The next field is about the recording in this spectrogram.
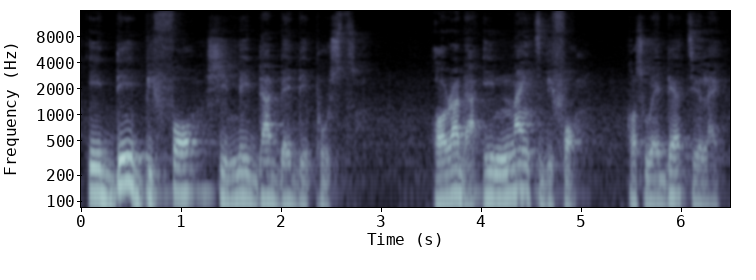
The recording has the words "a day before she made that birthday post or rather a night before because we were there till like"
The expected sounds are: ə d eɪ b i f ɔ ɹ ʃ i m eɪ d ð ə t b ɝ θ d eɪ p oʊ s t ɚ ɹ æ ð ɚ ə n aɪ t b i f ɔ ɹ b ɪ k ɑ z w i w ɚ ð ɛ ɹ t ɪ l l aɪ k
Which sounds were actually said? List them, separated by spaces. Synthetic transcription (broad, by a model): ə d eɪ b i f ɔ ʃ i m eɪ d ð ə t b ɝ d d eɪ p oʊ s t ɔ ɹ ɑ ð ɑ ə n aɪ t b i f ɔ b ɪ k ɑ s w i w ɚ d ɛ t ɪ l l aɪ k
